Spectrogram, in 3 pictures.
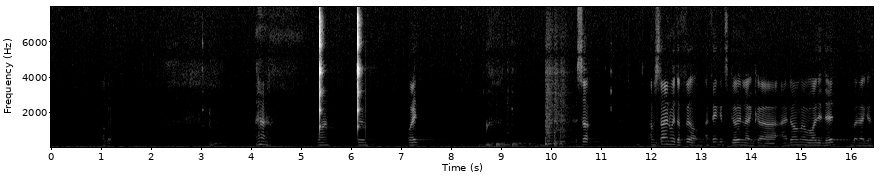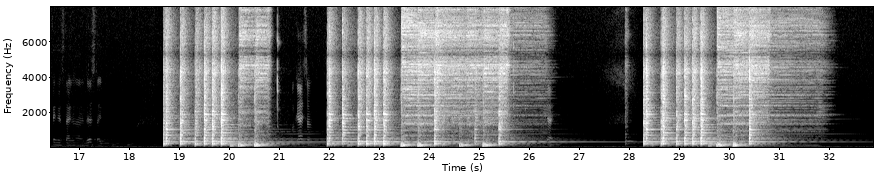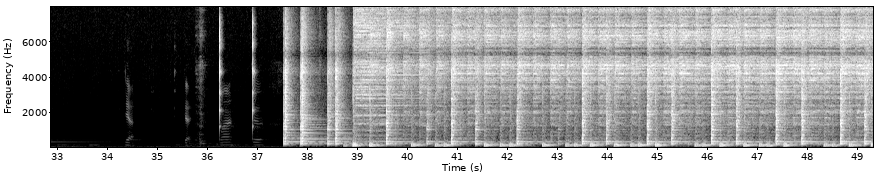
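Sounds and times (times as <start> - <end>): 
tom drum: 18.7 - 21.0, 22.0 - 26.0, 28.3 - 31.3, 37.6 - 49.3.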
